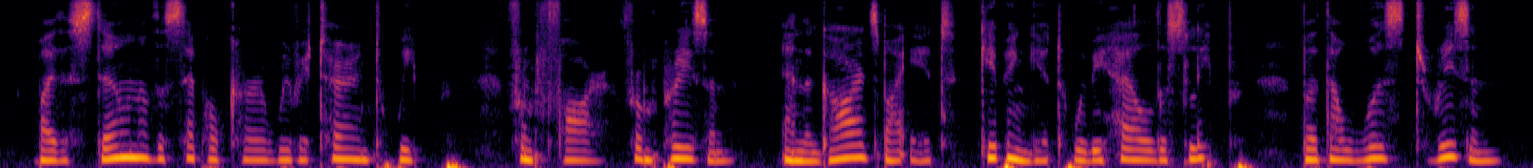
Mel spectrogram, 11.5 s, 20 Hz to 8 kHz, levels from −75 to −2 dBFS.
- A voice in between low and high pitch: Yes, medium, 180 Hz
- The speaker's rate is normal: Yes, average, 145 wpm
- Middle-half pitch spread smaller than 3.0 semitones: Yes, narrow, 2.6 semitones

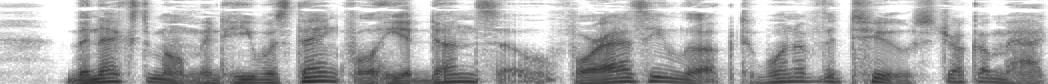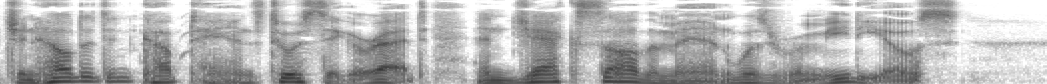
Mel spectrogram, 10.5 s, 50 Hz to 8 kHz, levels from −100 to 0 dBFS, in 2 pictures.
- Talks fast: Yes, fast, 210 wpm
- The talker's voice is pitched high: No, low, 115 Hz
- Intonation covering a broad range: Yes, wide, 6.2 semitones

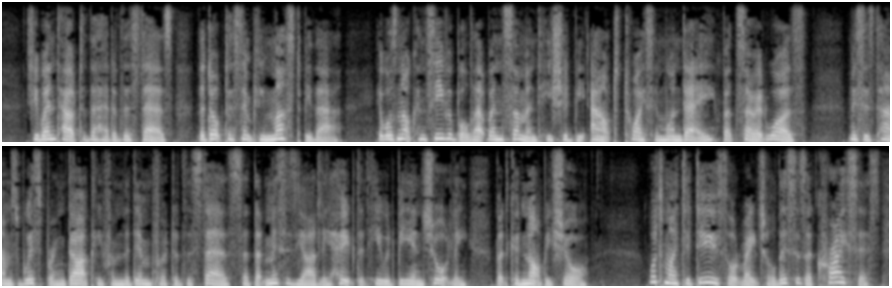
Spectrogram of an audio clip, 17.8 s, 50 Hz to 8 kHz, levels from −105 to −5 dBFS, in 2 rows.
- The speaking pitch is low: No, high, 200 Hz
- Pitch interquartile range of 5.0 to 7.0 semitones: No, average, 3.2 semitones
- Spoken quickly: Yes, fast, 245 wpm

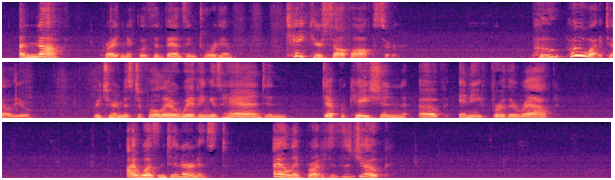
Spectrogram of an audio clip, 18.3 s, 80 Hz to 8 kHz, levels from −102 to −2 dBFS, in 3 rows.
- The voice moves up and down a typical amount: No, wide, 6.2 semitones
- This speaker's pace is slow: Yes, slow, 120 wpm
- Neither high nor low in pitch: No, high, 200 Hz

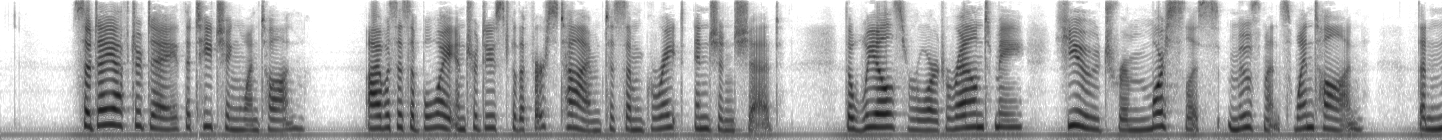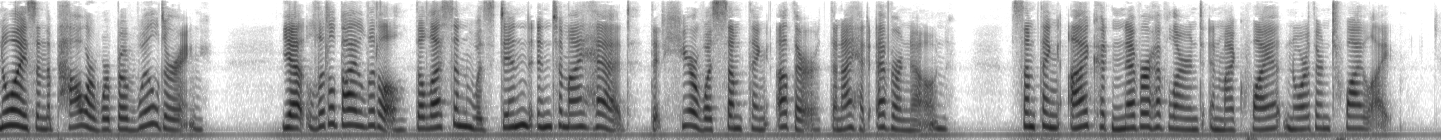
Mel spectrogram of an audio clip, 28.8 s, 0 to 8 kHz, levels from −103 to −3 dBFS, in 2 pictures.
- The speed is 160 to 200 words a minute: No, average, 150 wpm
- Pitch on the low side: No, very high, 255 Hz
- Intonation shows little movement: No, average, 3.6 semitones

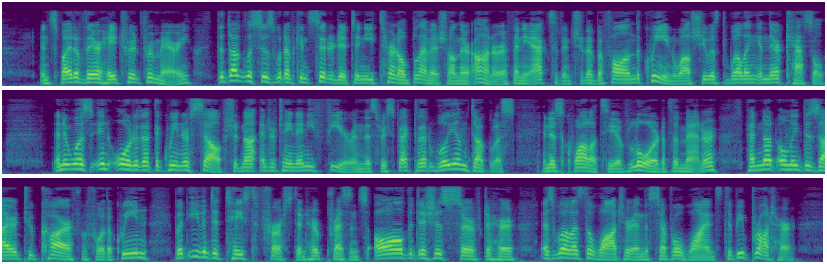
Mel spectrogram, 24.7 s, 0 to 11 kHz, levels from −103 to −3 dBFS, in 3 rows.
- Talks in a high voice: No, low, 135 Hz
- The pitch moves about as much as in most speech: No, wide, 6.1 semitones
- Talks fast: Yes, fast, 240 wpm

